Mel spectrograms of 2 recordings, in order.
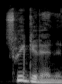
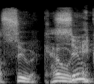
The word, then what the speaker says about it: Suikoden: I it's Suikoden in Japan. But us Americans, we call it Suikoden.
